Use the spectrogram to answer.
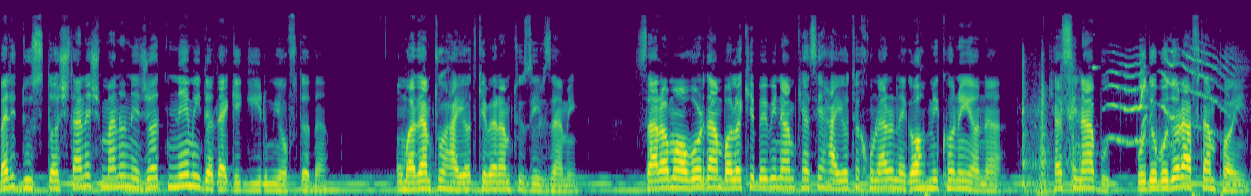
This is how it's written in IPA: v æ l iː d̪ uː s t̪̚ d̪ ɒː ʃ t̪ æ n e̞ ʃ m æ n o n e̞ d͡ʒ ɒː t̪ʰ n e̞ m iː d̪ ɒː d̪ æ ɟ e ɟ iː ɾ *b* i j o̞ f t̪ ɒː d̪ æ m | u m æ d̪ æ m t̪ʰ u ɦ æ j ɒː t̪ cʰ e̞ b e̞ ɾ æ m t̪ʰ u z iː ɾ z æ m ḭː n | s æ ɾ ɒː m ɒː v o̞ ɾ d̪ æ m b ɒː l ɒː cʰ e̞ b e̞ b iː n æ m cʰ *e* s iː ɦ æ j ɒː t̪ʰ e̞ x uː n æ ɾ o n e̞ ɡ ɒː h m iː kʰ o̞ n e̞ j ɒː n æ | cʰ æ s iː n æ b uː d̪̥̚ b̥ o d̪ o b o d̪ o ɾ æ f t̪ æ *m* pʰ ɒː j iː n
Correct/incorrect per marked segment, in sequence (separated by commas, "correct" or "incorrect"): incorrect, incorrect, correct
